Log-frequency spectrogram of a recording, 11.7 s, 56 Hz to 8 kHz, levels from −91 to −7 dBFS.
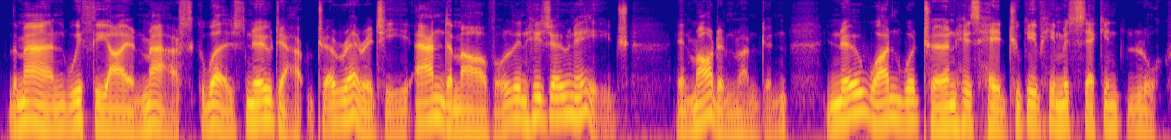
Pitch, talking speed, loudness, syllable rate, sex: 95 Hz, 170 wpm, -19 LUFS, 4.0 syllables/s, male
